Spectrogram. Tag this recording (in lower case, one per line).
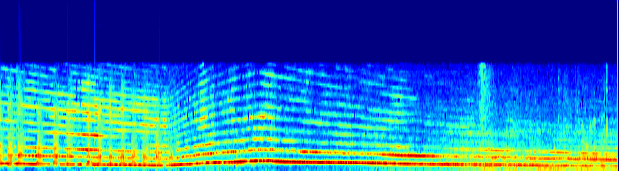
accelerating
vehicle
